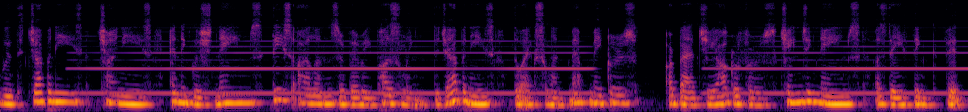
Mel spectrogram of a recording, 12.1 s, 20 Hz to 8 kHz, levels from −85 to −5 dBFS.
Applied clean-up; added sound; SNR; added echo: none; Wind instrument, woodwind instrument; 17 dB; reverberation time 0.4 s.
